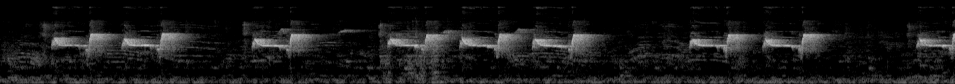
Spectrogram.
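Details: Lively prinia song in the gacor style: rapid bursts of paired, strident notes, each a flat lower whistle jumping to a harsher higher tone, repeated over and over with short pauses; quiet low rumble underneath.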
